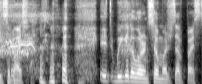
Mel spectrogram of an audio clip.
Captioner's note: laughing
